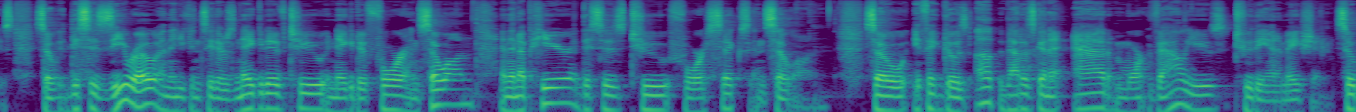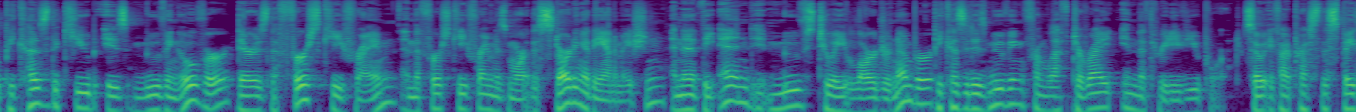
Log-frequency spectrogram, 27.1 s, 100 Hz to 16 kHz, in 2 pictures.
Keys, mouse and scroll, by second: 0.4-0.8 drag, 2.1-4.5 drag, 5.2-7.3 drag, 7.8 middle click, 8.3-10.1 drag, 10.6-11.9 drag, 12.9 middle drag, 13.1 scroll down 1, 14.6-15.5 drag, 17.9 click, 18.6-19.9 scroll up 1, 20.0 click, 22.6 middle drag, 22.9 g, 23.0 middle click, 25.5-26.9 drag, 25.9 space, 26.9 space, 27.0 click.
